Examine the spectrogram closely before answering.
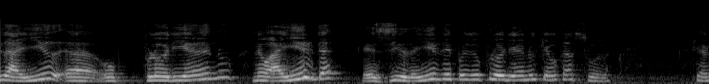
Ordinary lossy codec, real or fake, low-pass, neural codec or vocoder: AAC, 32 kbps; real; 7.2 kHz; none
